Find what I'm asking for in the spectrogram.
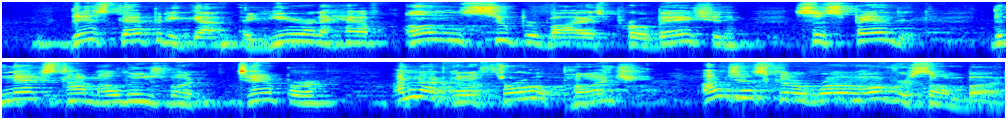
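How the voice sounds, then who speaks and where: Lively intonation at a fairly quick pace, with very even loudness over noticeable background noise. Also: man, high pitch for a man. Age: 60s. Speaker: public commenter at county meeting. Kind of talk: public comment speech. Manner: animated.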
